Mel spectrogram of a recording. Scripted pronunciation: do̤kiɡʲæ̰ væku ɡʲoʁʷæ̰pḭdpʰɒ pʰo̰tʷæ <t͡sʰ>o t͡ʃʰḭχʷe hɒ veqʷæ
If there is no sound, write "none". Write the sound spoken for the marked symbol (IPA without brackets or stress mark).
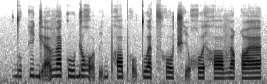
t͡sʰ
